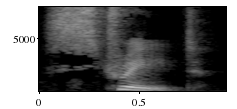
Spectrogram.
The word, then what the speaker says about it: straight: have straight straight now if you take uh a look at this word we have gh in the middle right and uh what sound can you hear straight we can head no sound gh is silent we cannot hear either of the sounds nor g and nor do we hear the sound of h so we actually cannot hear anything so when gh is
